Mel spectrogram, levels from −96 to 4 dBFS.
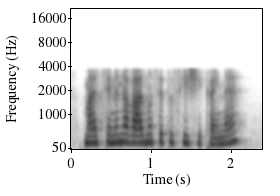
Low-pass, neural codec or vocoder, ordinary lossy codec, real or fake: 3.6 kHz; codec, 16 kHz in and 24 kHz out, 1 kbps, XY-Tokenizer; none; fake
